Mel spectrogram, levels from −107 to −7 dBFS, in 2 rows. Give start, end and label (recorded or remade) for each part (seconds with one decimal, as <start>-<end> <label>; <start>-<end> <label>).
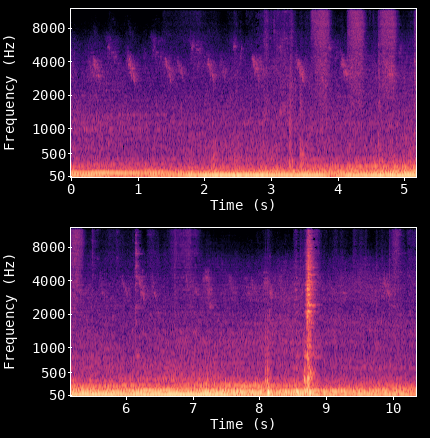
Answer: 0.0-4.8 recorded; 4.8-5.5 remade; 5.5-6.7 recorded; 6.7-7.7 remade; 7.7-10.4 recorded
